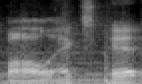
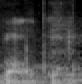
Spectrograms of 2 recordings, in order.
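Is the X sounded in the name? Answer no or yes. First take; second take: yes; no. First: The X is spoken between the two words. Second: The X is left out between the words. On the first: "Sometimes I respect the fact that it's ball X pit" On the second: "sometimes I do not respect the fact"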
